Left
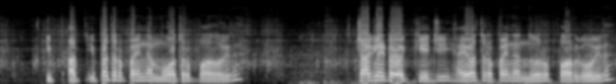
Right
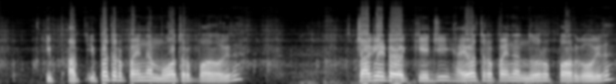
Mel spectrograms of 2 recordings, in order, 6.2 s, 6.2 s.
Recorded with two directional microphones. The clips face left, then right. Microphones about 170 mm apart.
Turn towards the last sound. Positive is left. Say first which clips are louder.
# right 6 dB
turn(degrees=-45)  # may be behind; listen again after turning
